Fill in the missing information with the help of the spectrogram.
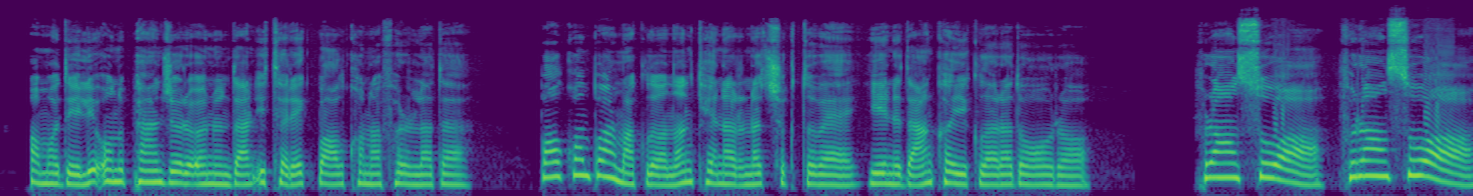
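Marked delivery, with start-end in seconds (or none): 8.9-11.1 crazed, high-pitched, madman-like shouting. Narrator reading the madman calling a name from the balcony, shouting. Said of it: "diye bağırdı".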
